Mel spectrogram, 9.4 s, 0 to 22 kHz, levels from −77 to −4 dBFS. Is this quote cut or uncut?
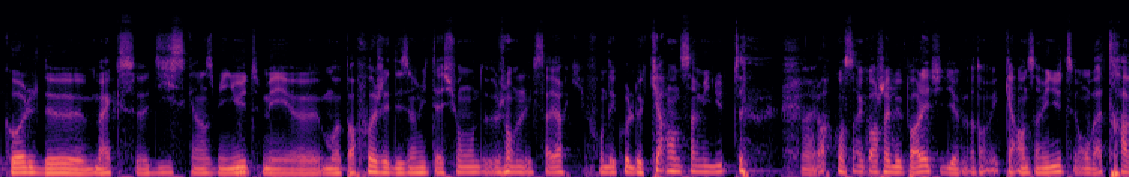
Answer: uncut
